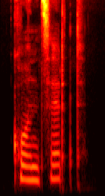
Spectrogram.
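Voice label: "koncert", Croatian; Mrežnik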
